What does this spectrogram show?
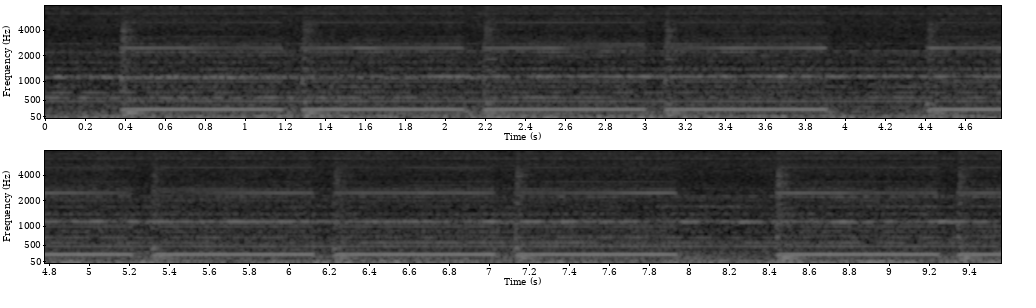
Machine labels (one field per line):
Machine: slide rail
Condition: normal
